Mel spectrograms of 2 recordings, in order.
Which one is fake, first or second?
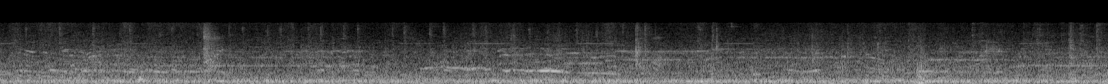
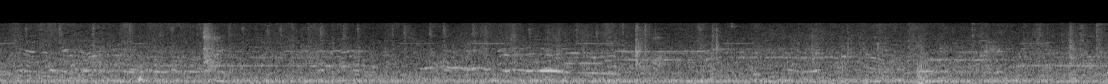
first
